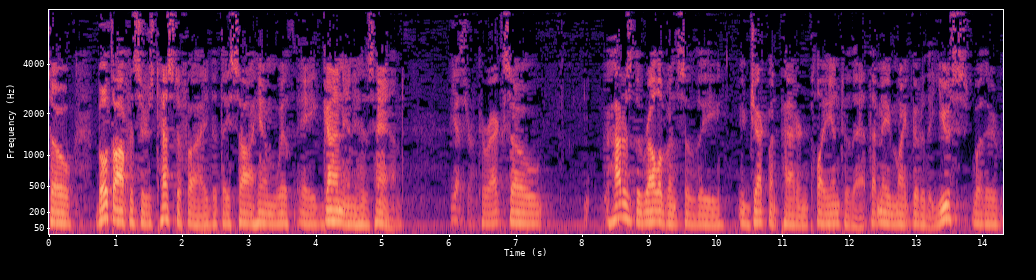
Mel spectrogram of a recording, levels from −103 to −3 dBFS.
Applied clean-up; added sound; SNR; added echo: none; none; none; none.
